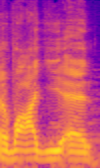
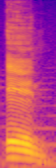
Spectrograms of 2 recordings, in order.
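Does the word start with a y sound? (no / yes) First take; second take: yes; no. First: The word starts with a y sound. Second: The word starts with a vowel, no y sound. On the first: The speaker calls it wrong. "佢读错咗" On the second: The speaker calls it right. "實際上咧呢、這个字系读n 嘅"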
